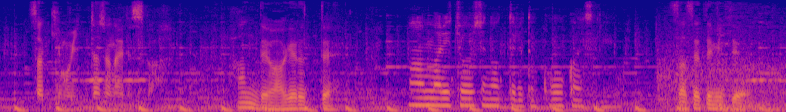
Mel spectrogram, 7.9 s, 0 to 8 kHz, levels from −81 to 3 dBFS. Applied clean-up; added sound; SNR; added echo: none; none; none; none.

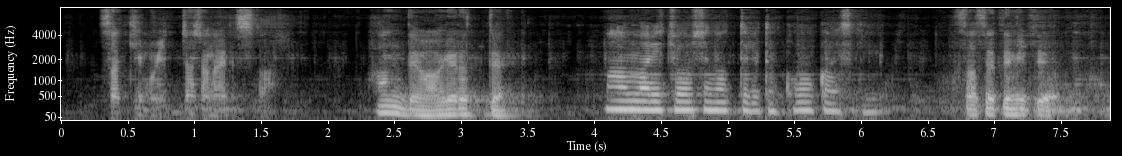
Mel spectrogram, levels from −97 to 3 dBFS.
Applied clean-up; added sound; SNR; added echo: neural separator model SepFormer DNS4.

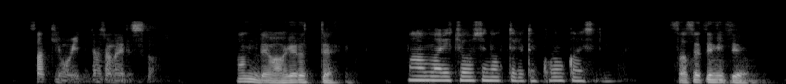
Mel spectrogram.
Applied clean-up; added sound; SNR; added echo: neural mask model DeepFilterNet 3.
